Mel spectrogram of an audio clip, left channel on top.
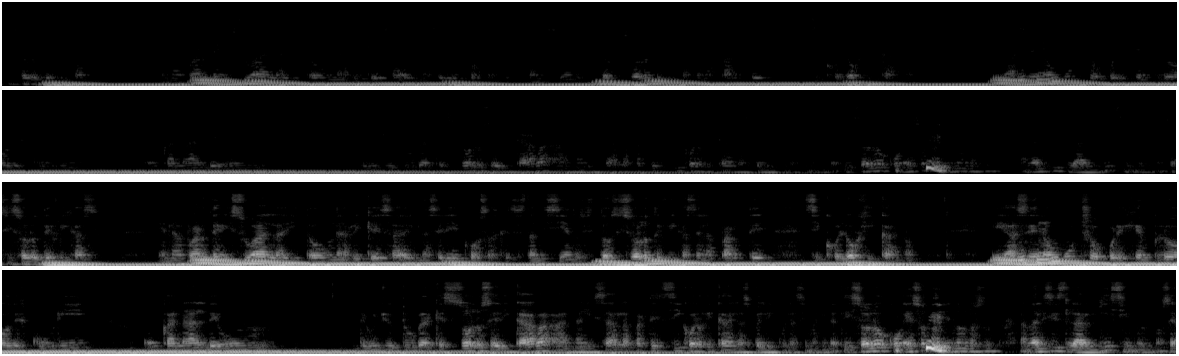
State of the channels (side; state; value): left; quieter; 14.5 dB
